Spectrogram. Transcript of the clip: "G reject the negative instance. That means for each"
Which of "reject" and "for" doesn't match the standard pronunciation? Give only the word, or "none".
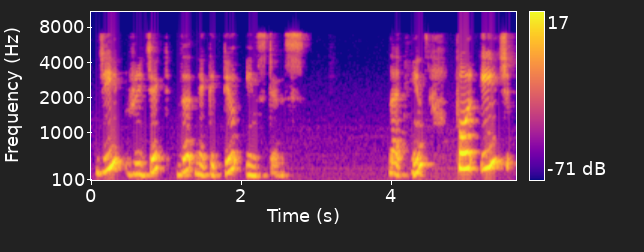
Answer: none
